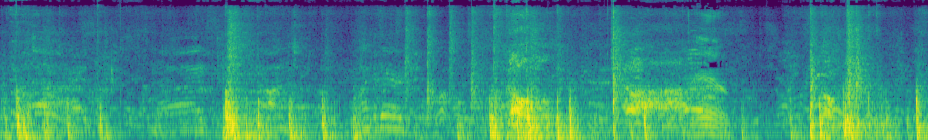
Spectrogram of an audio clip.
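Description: Bodies thud heavily onto a floor.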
